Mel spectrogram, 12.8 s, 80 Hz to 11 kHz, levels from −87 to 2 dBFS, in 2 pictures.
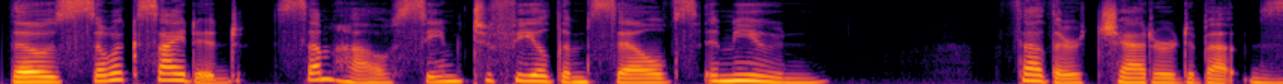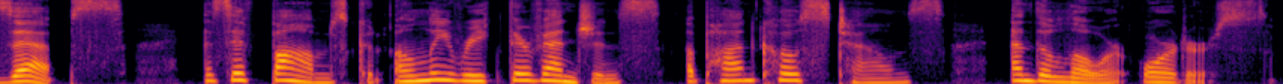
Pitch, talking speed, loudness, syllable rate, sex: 195 Hz, 130 wpm, -20 LUFS, 4.6 syllables/s, female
